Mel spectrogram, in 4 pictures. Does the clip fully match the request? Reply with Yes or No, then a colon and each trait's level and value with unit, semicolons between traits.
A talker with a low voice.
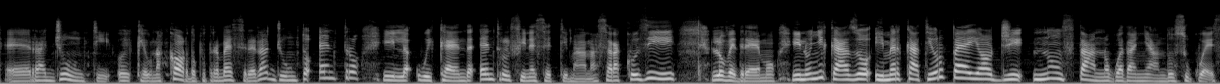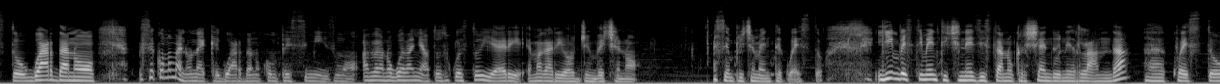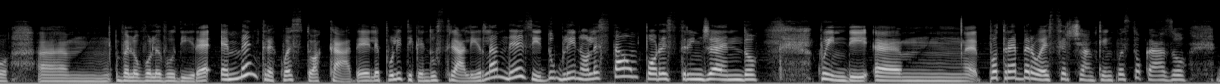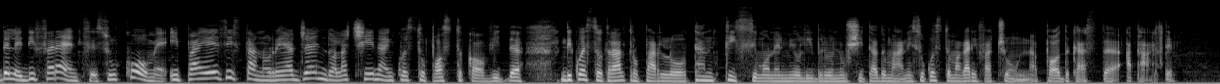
No: medium, 185 Hz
